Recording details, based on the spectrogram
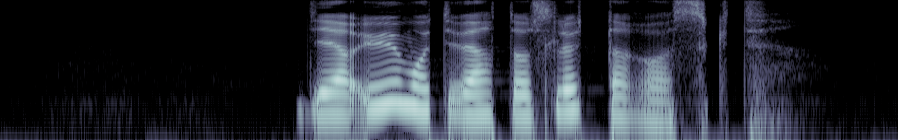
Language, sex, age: Norwegian, female, 36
